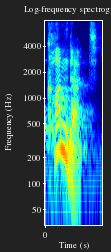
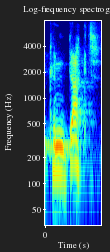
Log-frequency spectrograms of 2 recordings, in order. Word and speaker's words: conduct: might not have realized a number of words in English are nouns when you stress the first syllable but verbs when you stress the second H your conduct is better when you conduct yourself appropriately conduct being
